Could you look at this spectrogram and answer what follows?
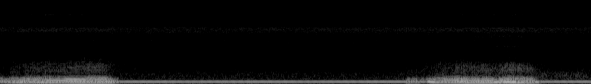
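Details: Person snoring: two rattling, low-pitched snores on breaths about four seconds apart, with a steady low hum in the room between them; ordinary snoring.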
